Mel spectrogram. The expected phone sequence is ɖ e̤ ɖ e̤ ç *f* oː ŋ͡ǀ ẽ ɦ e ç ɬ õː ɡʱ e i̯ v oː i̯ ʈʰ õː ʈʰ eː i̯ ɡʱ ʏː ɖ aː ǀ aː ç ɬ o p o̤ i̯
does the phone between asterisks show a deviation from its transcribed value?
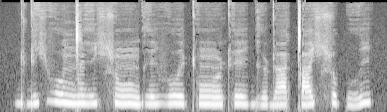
yes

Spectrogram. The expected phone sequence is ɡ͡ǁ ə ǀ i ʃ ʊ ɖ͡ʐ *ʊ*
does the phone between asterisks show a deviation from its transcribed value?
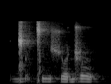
no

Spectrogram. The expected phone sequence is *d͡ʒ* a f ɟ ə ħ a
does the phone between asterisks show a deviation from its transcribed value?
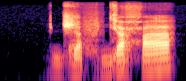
no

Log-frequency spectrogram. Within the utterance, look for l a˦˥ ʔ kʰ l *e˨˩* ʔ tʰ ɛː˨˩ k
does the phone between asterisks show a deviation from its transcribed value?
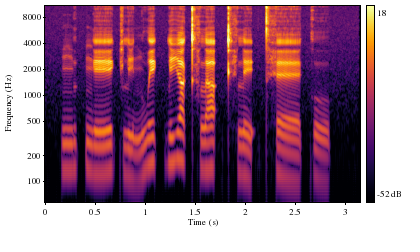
no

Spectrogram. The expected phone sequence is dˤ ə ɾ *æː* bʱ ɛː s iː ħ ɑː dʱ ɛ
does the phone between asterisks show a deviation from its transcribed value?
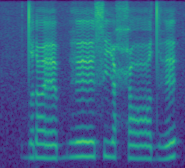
no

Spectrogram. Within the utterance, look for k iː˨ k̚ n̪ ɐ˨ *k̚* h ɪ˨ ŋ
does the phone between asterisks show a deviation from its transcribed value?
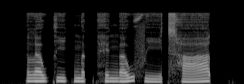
no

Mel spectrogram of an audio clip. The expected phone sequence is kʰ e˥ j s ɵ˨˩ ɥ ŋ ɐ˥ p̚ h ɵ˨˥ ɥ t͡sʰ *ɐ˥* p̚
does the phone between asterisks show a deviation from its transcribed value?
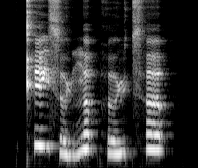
no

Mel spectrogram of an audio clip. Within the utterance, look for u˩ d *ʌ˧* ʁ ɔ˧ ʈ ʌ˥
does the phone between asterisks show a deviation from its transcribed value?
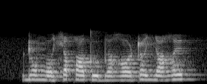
no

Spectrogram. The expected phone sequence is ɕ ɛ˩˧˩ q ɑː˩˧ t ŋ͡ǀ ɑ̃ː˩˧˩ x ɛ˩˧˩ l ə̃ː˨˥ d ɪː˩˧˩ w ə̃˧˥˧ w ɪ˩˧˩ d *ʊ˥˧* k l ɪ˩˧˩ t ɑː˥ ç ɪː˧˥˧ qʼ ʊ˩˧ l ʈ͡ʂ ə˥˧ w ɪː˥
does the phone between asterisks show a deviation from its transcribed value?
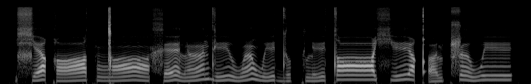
yes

